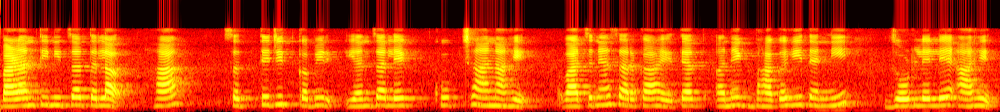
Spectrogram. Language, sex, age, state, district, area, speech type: Marathi, female, 45-60, Maharashtra, Nanded, rural, spontaneous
